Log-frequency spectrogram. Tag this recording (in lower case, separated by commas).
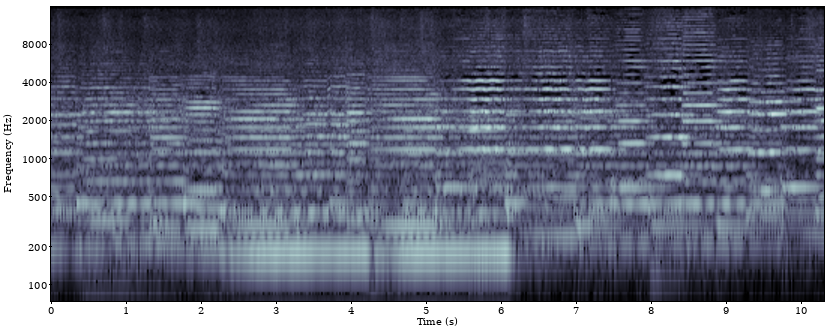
cello, violin, bowed string instrument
